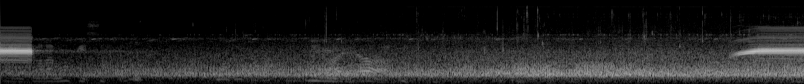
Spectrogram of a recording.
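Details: Springtime frog chorus from Teisko in Pirkanmaa, Finland, where over 300 frogs gather. A soft, continuous bubbling murmur swells gradually, framed by a brief high, steady tone at the start and another near the end.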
